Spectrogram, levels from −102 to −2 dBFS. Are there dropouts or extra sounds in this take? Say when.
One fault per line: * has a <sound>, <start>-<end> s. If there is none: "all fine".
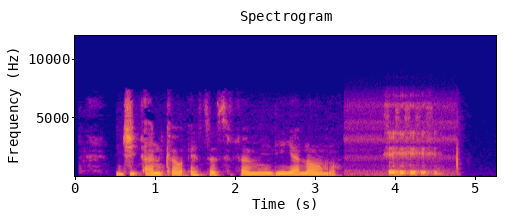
* has a laugh, 3.9-4.6 s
